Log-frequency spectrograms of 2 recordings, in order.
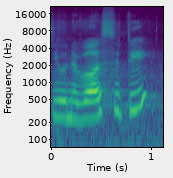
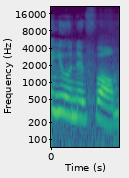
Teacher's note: We say university with a Y sound at the beginning as though it was spelled university, Y-O-U.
